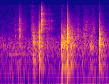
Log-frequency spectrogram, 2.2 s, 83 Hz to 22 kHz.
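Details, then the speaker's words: Tecumseh 6.5 fuel tank removed from a 2003 Toro Recycler 20016 mower found in the trash: short gritty rattling bursts as the tank is tipped, loose grains clattering inside; owner thinks kitty litter was put in the tank. Debris in fuel tank. "we have a clip we're going to remove i can hear you can hear all them i think it's kitty litter in there"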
